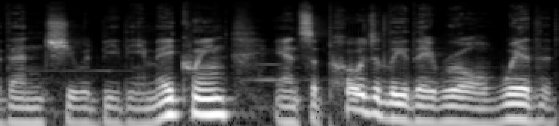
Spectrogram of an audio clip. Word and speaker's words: Mequin: Oh, it's actually pronounced May Queen, shortened from the Hea May Queen, illustrious queen, and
